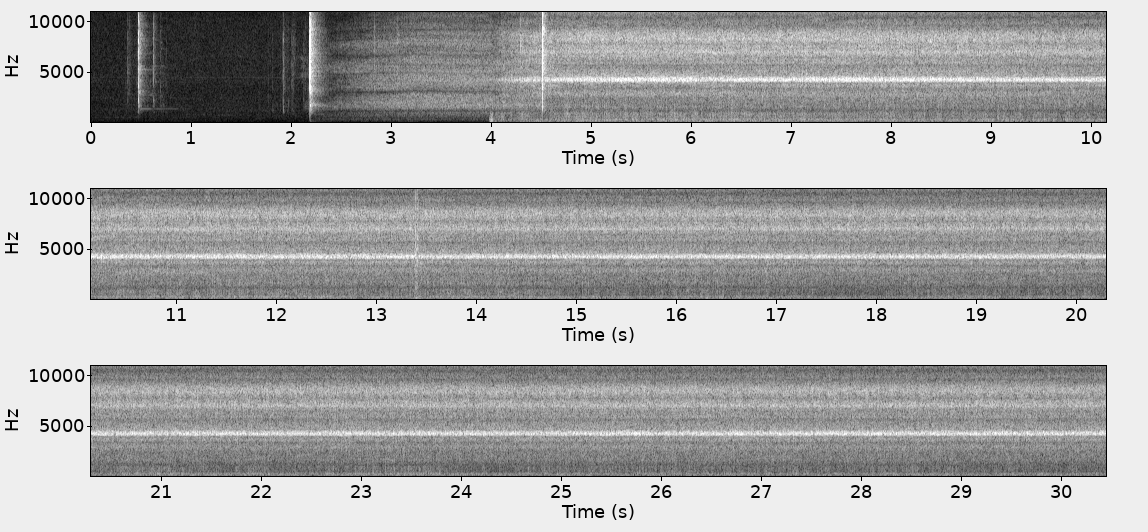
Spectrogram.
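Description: Firebox canister gas burner with titanium flame diffuser being lit: a click about two seconds in, gas hissing, then the burner catches about four seconds in and burns with a steady roar and a steady high whistle over it, its regulator open a quarter turn.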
